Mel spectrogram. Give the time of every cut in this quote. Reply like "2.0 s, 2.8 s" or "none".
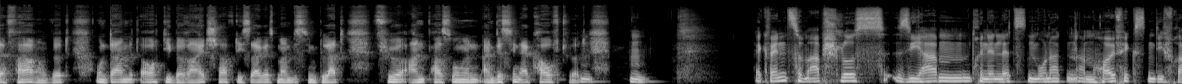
6.1 s, 9.7 s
